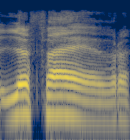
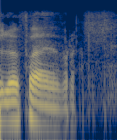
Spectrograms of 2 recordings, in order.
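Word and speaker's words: Lefebvre: Par exemple, d'où vient la lettre B qu'on ne prononce jamais au milieu du patronyme ? Le fèvre ?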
